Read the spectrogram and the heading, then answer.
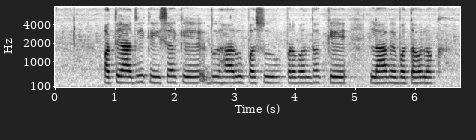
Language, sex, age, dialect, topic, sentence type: Maithili, female, 31-35, Southern/Standard, agriculture, statement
